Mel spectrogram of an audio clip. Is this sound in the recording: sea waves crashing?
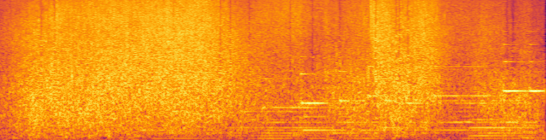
yes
